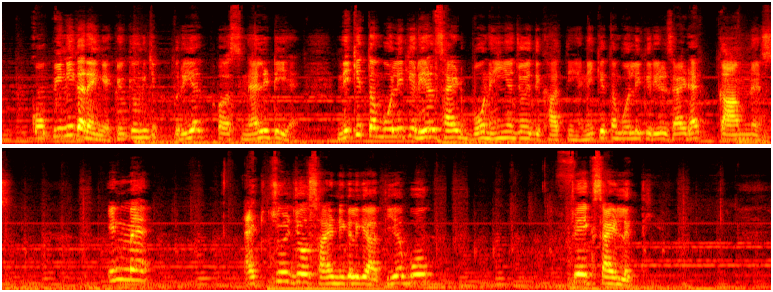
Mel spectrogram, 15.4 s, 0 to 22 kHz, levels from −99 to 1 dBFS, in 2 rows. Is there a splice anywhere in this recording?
no; 0 cuts

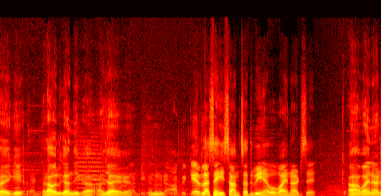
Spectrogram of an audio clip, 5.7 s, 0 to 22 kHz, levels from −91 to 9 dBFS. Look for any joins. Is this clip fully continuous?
yes; 0 cuts

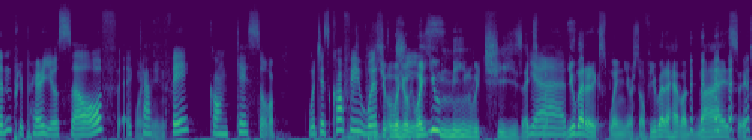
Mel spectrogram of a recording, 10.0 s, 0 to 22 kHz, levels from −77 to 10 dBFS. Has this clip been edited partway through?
no; 0 cuts

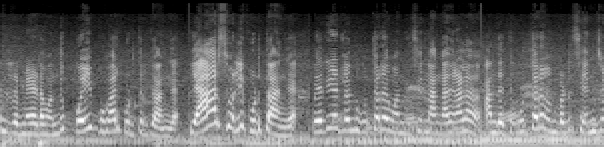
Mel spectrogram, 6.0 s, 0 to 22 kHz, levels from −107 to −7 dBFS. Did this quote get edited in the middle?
yes; 3 cuts; at 1.8 s, 3.1 s, 4.8 s

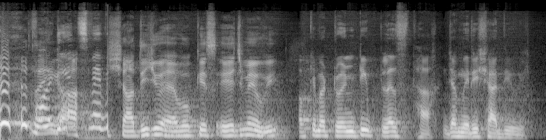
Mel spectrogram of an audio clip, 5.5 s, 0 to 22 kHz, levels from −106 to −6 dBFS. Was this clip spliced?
yes; 1 cut; at 1.0 s

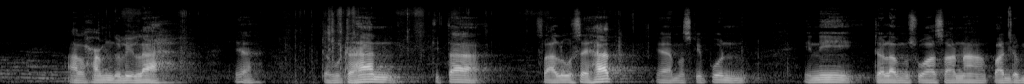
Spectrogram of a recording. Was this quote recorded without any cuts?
yes; 0 cuts

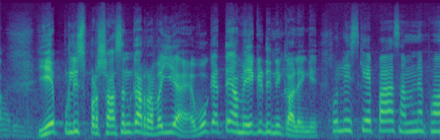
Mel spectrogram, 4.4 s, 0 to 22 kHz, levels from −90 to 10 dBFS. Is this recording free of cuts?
no; 1 cut; at 3.2 s

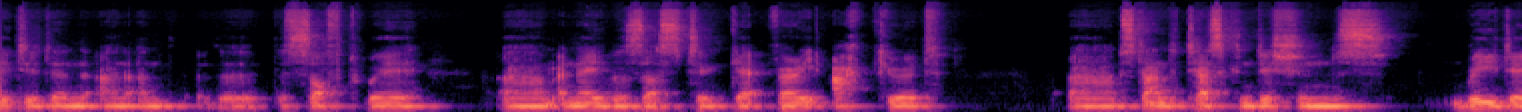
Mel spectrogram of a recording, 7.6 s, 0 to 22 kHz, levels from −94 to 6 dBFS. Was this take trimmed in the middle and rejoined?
no; 0 cuts

